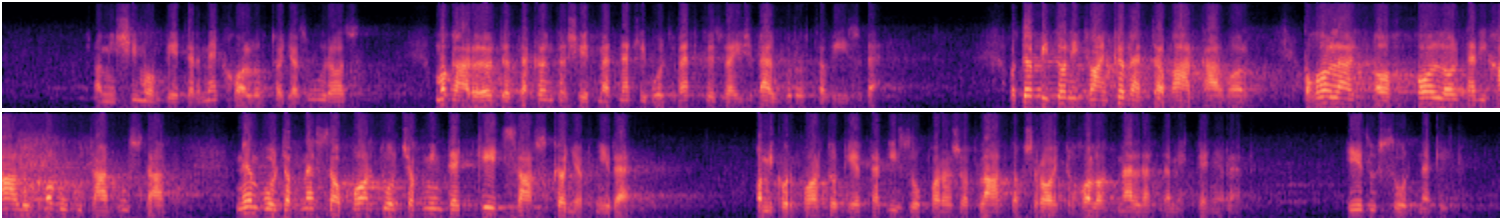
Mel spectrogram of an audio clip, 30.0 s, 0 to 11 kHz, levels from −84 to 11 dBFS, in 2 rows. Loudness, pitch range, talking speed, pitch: -16 LUFS, 115-155 Hz, 115 wpm, 130 Hz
